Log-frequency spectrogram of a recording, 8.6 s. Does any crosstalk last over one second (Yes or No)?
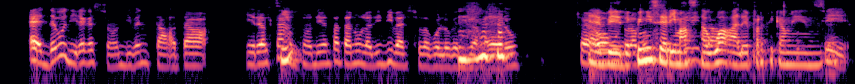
Yes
